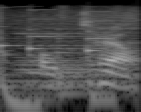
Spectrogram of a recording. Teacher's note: There are 2 syllables, ho and tell, like the English word tell as in tell me. The stress is on the second syllable, so hotel.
